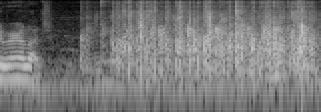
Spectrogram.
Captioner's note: clapping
